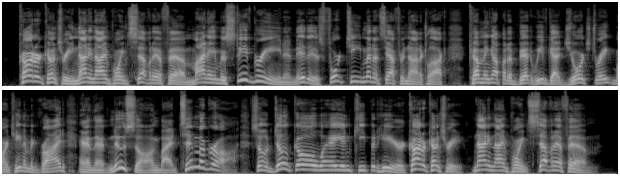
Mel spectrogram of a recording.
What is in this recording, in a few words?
Radio Treatment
